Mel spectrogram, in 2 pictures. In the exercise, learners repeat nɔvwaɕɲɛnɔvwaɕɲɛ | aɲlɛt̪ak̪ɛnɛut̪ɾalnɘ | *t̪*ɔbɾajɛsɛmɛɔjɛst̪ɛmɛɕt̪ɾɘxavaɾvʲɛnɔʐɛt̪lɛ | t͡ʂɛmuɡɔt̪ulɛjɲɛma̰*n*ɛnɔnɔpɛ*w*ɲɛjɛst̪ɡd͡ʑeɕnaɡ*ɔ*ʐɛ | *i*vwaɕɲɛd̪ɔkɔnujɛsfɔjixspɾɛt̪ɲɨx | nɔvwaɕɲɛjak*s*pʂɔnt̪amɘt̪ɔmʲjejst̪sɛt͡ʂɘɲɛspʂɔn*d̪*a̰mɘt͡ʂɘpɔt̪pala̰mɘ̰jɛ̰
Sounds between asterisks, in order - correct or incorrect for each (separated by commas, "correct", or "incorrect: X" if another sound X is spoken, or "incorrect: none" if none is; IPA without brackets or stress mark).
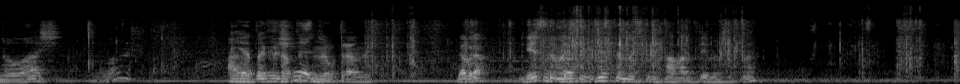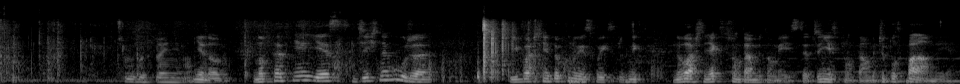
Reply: incorrect: d̪, incorrect: ɲ, incorrect: v, incorrect: u, correct, correct, incorrect: t̪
